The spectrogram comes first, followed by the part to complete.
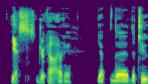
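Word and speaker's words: Drakan: We will be back to our normal schedule next episode where we will be doing I think it's pronounced Dracon. Yes, Dracon.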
